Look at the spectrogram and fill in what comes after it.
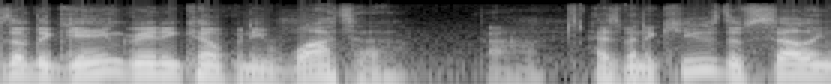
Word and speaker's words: Wata: You said it wrong, man. – Wata Guan. Book. – It's Wata.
